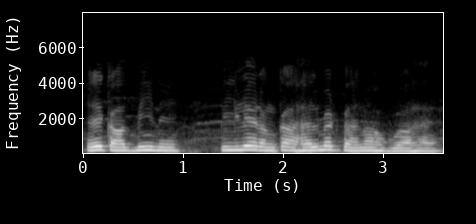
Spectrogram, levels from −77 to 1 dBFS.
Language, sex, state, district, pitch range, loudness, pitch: Hindi, male, Madhya Pradesh, Katni, 175-210 Hz, -13 LUFS, 190 Hz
